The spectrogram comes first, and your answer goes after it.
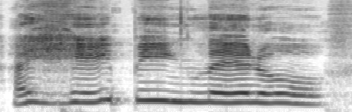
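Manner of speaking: put-on high, loud, slow whining little girl; whiny child. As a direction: drag out the complaint like a sulky kid. Mother voices daughter complaining.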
